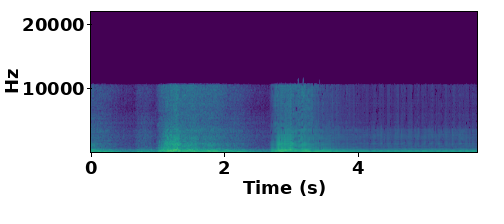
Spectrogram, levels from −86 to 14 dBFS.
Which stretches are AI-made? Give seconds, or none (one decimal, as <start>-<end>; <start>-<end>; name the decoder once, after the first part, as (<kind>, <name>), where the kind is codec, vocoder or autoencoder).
2.7-5.8 (vocoder, BigVGAN v2)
